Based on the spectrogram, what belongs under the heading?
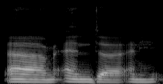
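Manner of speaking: normal talking voice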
